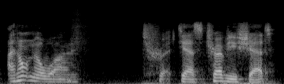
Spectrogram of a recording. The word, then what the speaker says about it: trebuchet: That's how it's pronounced, isn't it? – I'm pretty sure. – Mm-hmm. – The Trebuchet. – That's it's French. – It's... It's what it sounds like when an Anglo tries to speak French.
